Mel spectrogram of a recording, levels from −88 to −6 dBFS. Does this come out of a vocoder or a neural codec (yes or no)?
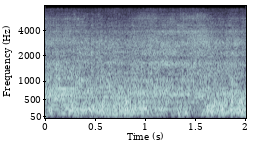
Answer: yes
